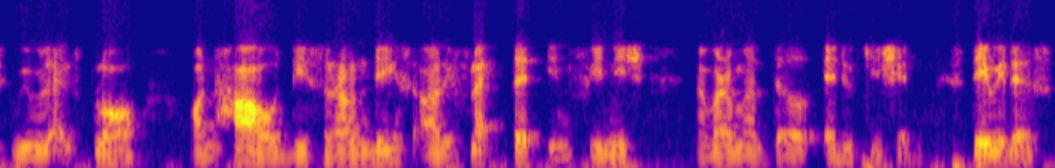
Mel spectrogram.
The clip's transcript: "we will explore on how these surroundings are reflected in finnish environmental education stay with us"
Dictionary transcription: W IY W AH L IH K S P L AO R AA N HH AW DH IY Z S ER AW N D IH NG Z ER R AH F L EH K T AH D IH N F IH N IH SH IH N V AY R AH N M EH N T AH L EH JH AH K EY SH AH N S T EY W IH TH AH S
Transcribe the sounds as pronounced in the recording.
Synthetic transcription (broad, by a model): W IY W AH L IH K S P L AO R AA N HH AW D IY S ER AW N D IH NG S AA R AH F L EH K T AH D IH N F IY N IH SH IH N V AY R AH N M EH N T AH L EH JH AH K EY SH AH N S T EY W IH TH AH S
